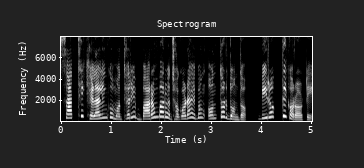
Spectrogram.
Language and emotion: Odia, disgusted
